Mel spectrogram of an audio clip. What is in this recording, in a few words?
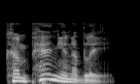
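"companionably", British English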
